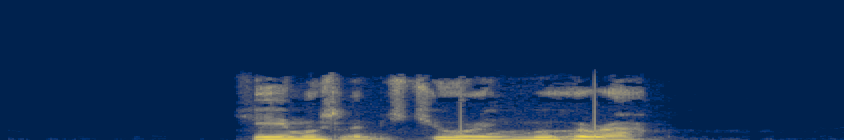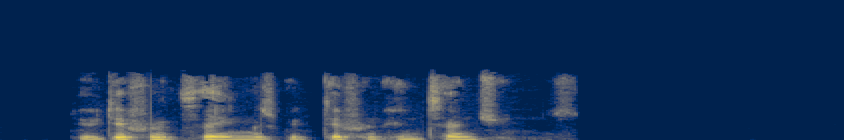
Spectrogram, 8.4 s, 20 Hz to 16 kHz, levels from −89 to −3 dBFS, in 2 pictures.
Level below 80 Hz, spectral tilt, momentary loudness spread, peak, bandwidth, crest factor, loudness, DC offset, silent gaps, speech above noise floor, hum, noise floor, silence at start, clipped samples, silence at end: -52 dBFS; -6.5 dB/octave; 14 LU; -4 dBFS; 7.8 kHz; 18 dB; -21 LUFS; under 0.1%; 4.53-4.57 s; 66 dB; none; -86 dBFS; 1.25 s; under 0.1%; 1.75 s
